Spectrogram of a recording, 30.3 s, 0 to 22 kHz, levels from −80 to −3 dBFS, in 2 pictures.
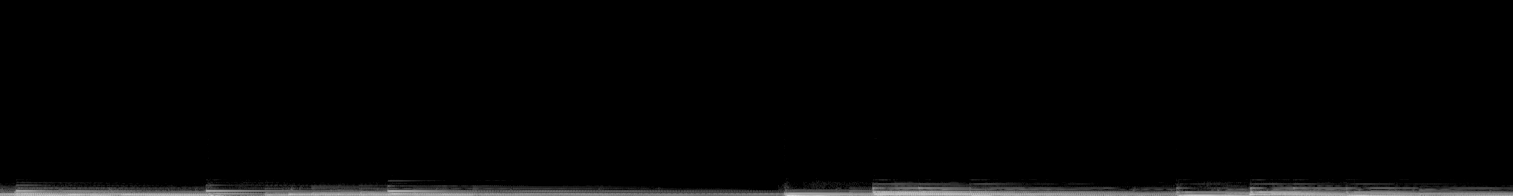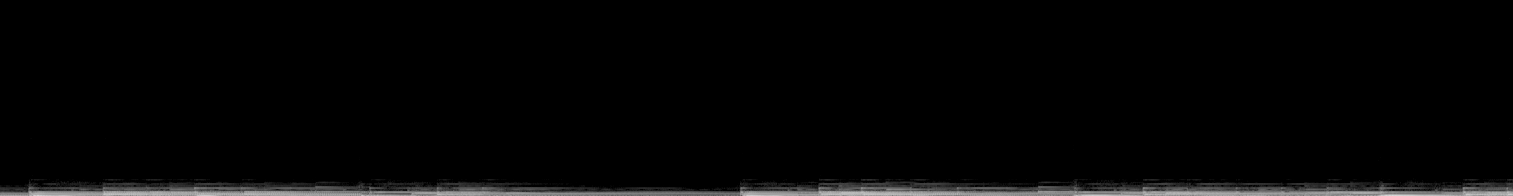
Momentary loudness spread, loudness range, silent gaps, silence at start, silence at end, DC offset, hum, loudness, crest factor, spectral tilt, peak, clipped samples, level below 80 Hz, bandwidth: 16 LU; 7 LU; none; 0 s; 0 s; under 0.1%; none; -29 LUFS; 16 dB; -13.5 dB/octave; -12 dBFS; under 0.1%; -44 dBFS; 2 kHz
